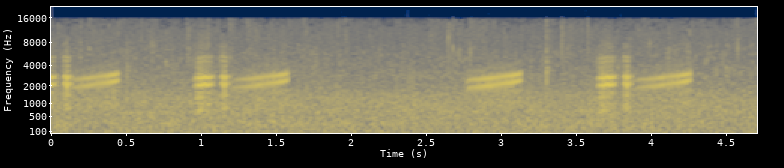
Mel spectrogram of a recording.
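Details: Frog calling during evening rain: short rising two-part notes repeated in bursts about once a second, with faint steady rain hiss underneath.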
